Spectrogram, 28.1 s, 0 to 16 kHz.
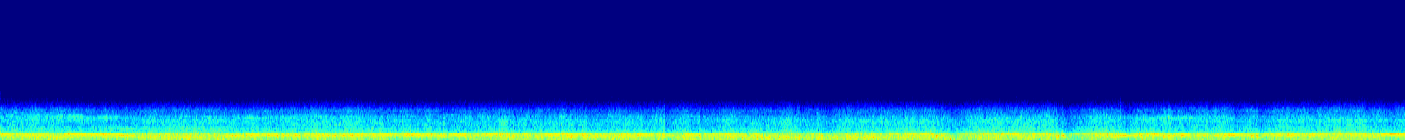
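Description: Keihan 9000-series electric train heard from inside car 9054 while running: a steady rumble of wheels on rail, with a motor whine that drifts slowly up and down in pitch.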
